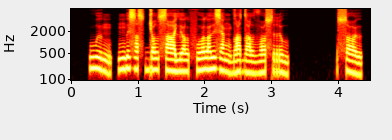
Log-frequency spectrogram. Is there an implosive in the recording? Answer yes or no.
no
